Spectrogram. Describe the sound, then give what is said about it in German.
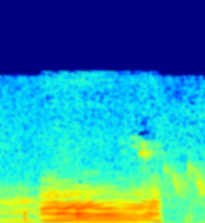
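A single long, loud cow moo with a rich harmonic tone, lasting over a second and trailing off with a slight downward bend, from the cows of the Erlenhof farm beside a field near a forest, followed by faint outdoor background noise. “Kühen vom Landwirtschaftsbetrieb vom Erlenhof vorbei.”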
